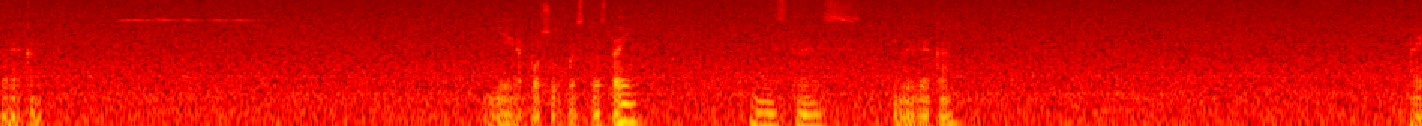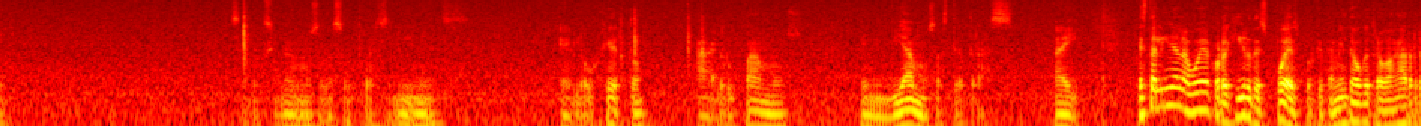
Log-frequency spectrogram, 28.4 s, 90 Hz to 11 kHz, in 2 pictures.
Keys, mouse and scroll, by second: 1.7 click, 2.4-3.0 drag, 4.6 click, 9.1 click, 10.2 click, 13.7 click, 15.5 click, 16.9-18.8 shift+drag, 19.5 shift+click, 21.2 ctrl+g, 23.3 click.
